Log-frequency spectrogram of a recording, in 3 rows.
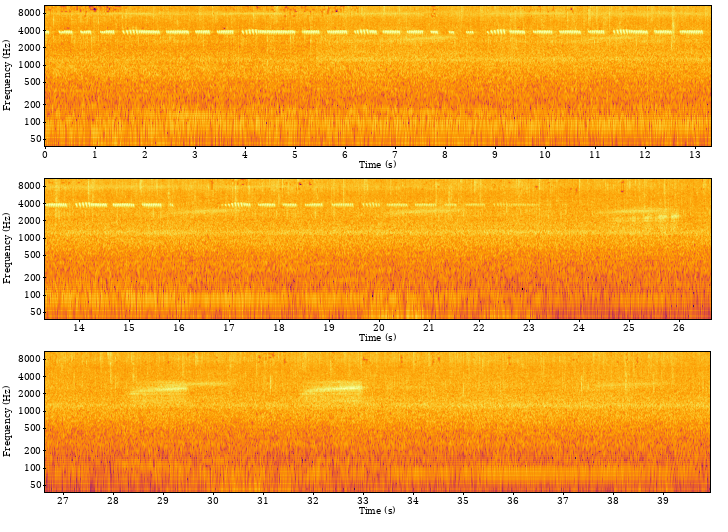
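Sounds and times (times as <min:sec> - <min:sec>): cricket chirping: 0:00.0 - 0:23.2
rain hissing on trees: 0:00.0 - 0:39.9.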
